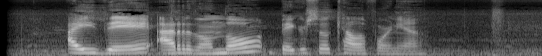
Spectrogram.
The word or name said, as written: Arrendondo Aydee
